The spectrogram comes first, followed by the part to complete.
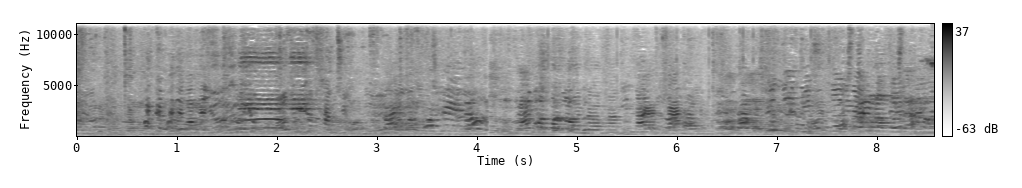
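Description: Several voices talking over one another at once: lively overlapping chatter.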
